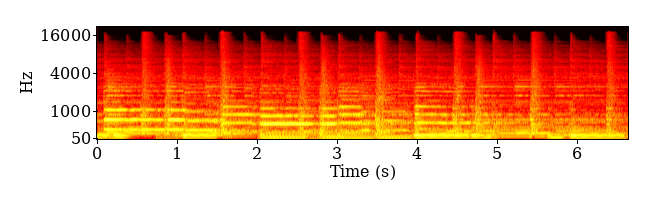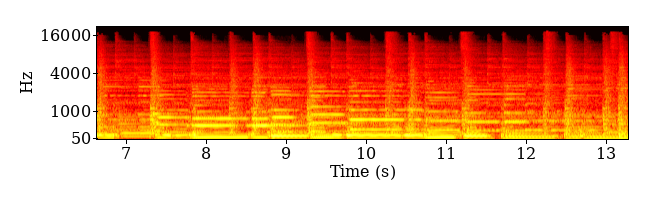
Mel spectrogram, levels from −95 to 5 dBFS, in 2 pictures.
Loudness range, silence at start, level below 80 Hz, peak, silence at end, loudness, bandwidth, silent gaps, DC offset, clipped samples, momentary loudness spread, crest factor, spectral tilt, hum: 3 LU; 0 s; -28 dBFS; -2 dBFS; 0 s; -18 LUFS; 18 kHz; none; under 0.1%; under 0.1%; 7 LU; 14 dB; -7 dB/octave; none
